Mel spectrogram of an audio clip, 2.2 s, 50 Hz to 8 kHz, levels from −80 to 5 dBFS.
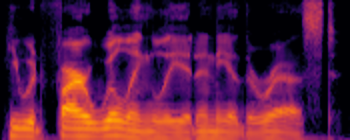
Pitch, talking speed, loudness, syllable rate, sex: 95 Hz, 245 wpm, -20 LUFS, 5.8 syllables/s, male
